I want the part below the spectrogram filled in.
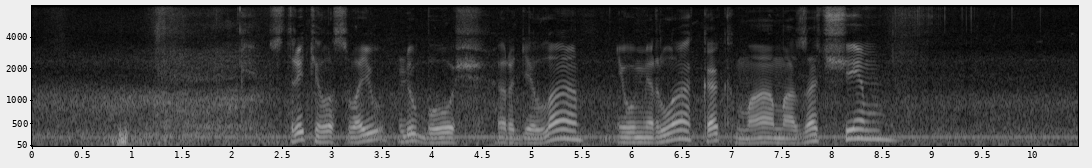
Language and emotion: Russian, neutral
